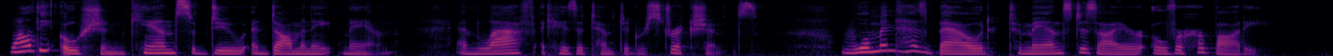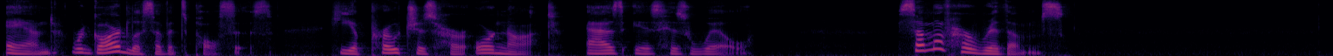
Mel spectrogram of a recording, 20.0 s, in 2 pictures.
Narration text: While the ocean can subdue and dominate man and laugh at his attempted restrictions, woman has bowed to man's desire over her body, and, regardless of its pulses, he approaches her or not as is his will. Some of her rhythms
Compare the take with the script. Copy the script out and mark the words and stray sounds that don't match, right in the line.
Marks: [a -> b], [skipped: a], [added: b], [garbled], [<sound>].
While the ocean can subdue and dominate man and laugh at his attempted restrictions, woman has bowed to man's desire over her body, and, regardless of its pulses, he approaches her or not as is his will. Some of her rhythms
